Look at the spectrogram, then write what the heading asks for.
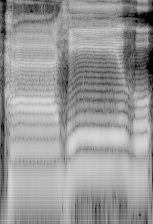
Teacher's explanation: Hak besar dilafalkan bukan dari dada. Ingat, hak besar cukup dilafalkan dari pangkal tenggorokan kita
